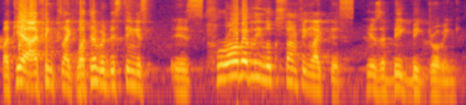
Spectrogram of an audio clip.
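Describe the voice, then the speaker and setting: A man's voice: fairly high pitch, sing-song, moderate pace, slightly rough, rough recording. A man hosting a livestream, commenting casually on what he reads, with informal, mildly profane tangents. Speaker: livestream host. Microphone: stationary mic, leans in to it.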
